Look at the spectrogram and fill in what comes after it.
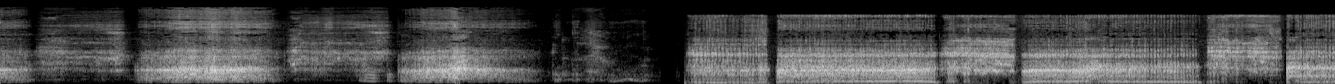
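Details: Rottweiler growling hard in rough rumbling bursts, first in a looser series, then in a steadier, louder run of sustained growls separated by short breaks.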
